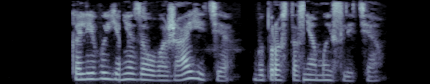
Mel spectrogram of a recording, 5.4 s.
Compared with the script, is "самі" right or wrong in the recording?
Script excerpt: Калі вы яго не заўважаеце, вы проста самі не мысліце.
wrong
